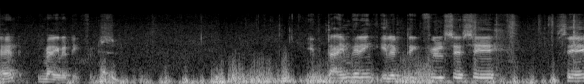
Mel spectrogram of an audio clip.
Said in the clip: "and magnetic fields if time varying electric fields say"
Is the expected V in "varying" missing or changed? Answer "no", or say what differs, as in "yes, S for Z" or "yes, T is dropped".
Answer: yes, B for V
